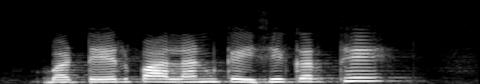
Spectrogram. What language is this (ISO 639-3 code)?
hne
